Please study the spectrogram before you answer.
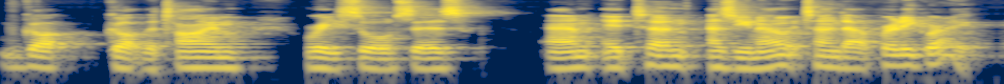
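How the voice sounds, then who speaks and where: Low-voiced man in an echoey room. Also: steady tone, unhurried, fairly bright tone. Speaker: podcast guest, audiobook narrator. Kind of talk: casual conversational storytelling. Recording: roomy, echoey sound.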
